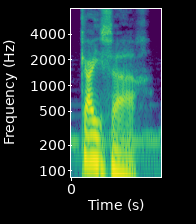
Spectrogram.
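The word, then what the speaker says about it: Caesar: Par exemple, dinner qui signifie prix se prononce avec un ts et le nom du grand César de cette époque sonnait plutôt comme Kaisar.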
